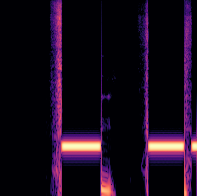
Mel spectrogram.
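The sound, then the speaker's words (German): Censor bleep tones cut into conversation: two steady, mid-pitched electronic beeps, each roughly half a second long and loud, with short clipped bits of voice around them. “Ja, piep das mal.”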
